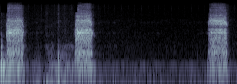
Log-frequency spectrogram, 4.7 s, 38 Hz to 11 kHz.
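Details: A female barn owl inside an owl box at 9:25 pm, 16 April 2023, concerned about someone just outside, gives three loud, rasping hissing bursts, each about half a second, with quiet pauses and a low hum between.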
